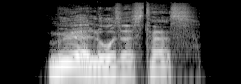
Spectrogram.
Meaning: strong/mixed nominative/accusative neuter singular superlative degree of mühelos
- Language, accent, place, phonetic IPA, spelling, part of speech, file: German, Germany, Berlin, [ˈmyːəˌloːzəstəs], mühelosestes, adjective, De-mühelosestes.ogg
